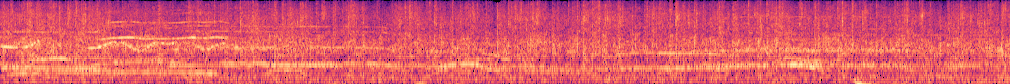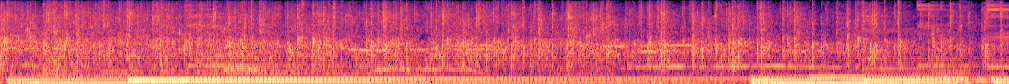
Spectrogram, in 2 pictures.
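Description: Live concert audience applauding. About five seconds in, the song's introduction comes in under the applause with low held notes that change pitch about four seconds later.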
